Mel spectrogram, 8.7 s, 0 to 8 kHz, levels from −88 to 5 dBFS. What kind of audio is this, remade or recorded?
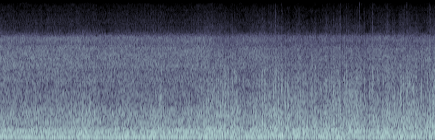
remade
